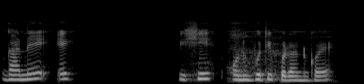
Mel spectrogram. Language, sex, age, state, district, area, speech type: Assamese, female, 18-30, Assam, Dhemaji, rural, spontaneous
